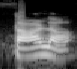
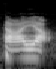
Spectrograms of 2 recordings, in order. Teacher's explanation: La is retroflex lateral is replaced by the semi-vowel ya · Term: gliding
